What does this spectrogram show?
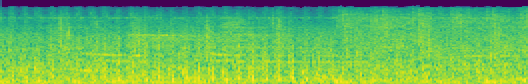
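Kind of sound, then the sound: vehicle, helicopter flying overhead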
